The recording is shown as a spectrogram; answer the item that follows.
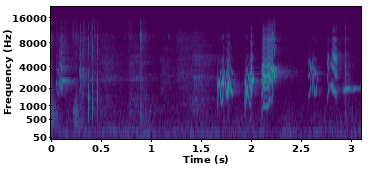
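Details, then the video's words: Javan myna producing a few scratchy, buzzy notes followed by short harsh bursts and a thin level whistle at the close. "jalak kebo gacor"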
